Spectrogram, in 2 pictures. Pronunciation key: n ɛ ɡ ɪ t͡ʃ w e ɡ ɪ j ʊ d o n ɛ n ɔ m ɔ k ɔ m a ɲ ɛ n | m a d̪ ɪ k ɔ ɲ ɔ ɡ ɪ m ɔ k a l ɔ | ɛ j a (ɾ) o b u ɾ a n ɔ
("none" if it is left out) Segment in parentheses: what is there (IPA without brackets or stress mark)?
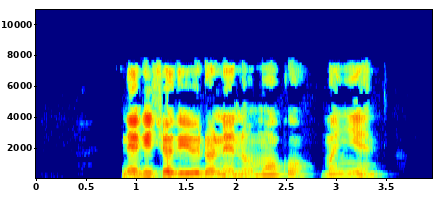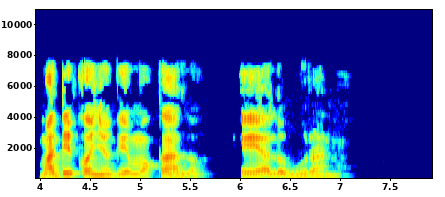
l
